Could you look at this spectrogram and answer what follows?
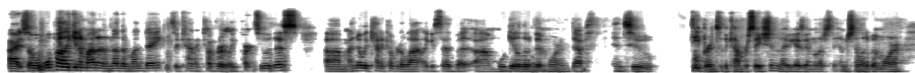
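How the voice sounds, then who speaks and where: Over a quiet background, a man with a medium pitch speaks at a very fast pace, somewhat breathy, with fairly even intonation. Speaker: podcast co-host. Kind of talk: casual chat. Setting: video call.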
